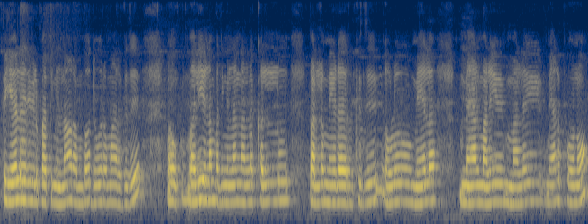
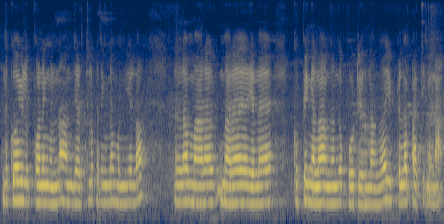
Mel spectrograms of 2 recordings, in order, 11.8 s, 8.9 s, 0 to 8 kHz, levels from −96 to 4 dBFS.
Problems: constant background noise, background conversations at intervals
